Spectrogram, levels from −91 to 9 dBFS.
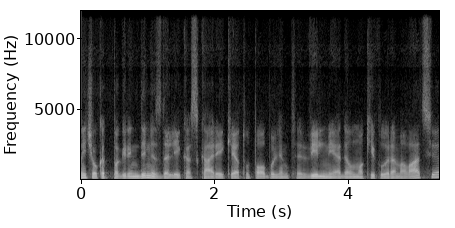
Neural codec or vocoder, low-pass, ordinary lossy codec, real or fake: codec, 24 kHz, 0.9 kbps, WavTokenizer, large speech release; 10.8 kHz; Opus, 16 kbps; fake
